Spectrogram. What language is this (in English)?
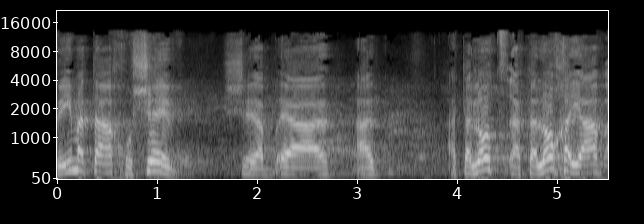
Hebrew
